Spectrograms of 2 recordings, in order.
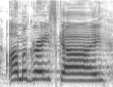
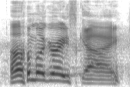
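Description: First: Louder, higher mock plea of a guilty man; mock pleading. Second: Drawn-out, slower pleading repeat; slow mock plea. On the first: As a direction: blurt it out like you just got caught. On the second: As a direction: stretch the words, begging for leniency. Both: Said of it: "I go".

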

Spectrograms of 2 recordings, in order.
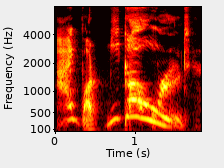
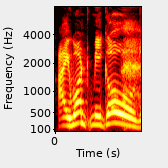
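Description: First: Slow, high Irish leprechaun voice; drawn-out Irish leprechaun accent. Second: Louder Irish leprechaun voice, a bit slow; Irish leprechaun accent done lightly. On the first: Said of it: "That's better than what Warwick Davis does". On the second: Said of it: "is what Warwick said". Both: Retold or imitated.

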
